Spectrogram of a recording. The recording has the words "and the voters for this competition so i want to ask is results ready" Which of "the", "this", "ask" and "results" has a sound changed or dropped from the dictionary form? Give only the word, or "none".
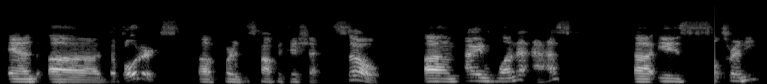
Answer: results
